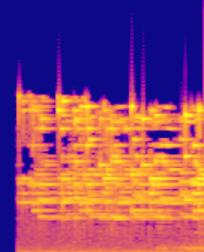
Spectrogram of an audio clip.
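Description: High, shimmering chime sparkle of many bright tones, starting a moment after a brief silence. It is the sting that opens a title card for a new song.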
